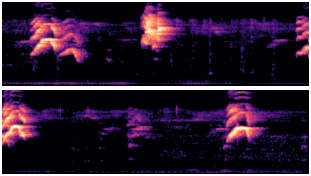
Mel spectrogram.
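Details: A male Australian finch gives four harsh, nasal squawks, each under half a second long and irregularly spaced, over a steady low humming background.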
